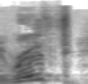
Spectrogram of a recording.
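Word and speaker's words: Routh: says the guy was Ryan Wesley Ruth. Or Ralph, I've heard it pronounced both ways, and he had an AK-47.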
